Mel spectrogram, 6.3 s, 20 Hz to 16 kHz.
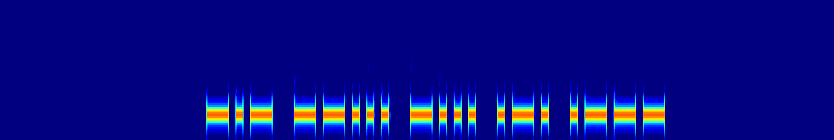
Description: Morse code, heard as a keyed tone, about 22 wpm, 700 Hz. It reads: K7BRJ
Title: USA Call Signs - 5 Characters - 22wpm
